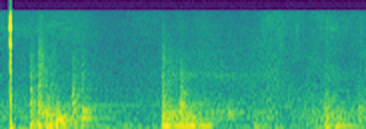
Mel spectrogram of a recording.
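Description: A single sharp click, then soft footsteps of someone walking without shoes on a hardwood floor, two footfalls about a second apart.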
